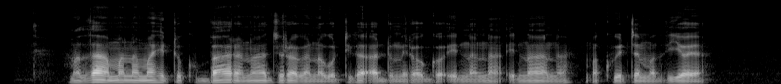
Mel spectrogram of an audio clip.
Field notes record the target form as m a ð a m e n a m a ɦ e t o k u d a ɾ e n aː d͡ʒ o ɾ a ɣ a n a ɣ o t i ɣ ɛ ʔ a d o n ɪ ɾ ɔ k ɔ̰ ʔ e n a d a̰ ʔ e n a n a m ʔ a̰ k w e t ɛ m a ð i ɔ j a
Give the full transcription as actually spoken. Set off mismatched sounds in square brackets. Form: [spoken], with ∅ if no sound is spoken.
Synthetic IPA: m a ð a m [a] n a m a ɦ e t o k u [b] a ɾ [a] n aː d͡ʒ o ɾ a ɣ a n a ɣ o t i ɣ [a] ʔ a d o [m] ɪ ɾ ɔ [ɡ] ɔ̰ ʔ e n a [n] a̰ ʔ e n a n a m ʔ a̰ k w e t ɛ m a ð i ɔ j a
